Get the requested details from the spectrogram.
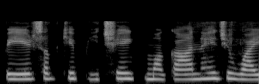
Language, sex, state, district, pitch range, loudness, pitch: Hindi, female, Bihar, Darbhanga, 235-265 Hz, -26 LUFS, 245 Hz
